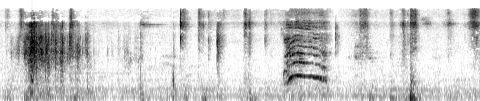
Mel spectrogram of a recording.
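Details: Siamese cat on the attack, uttering a single brief arched meow midway through, amid clattering, sharp knocks and rustling handling sounds.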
